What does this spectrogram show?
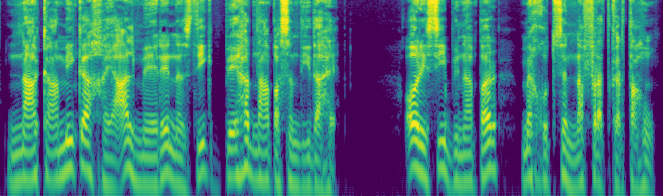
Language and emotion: Urdu, disgusted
